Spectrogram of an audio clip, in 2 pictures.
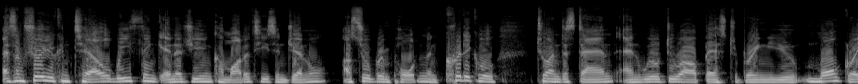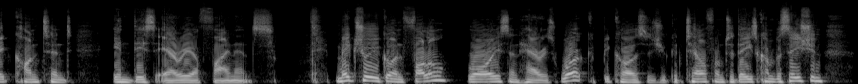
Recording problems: distortion; slight; 6% of the sound clipped

